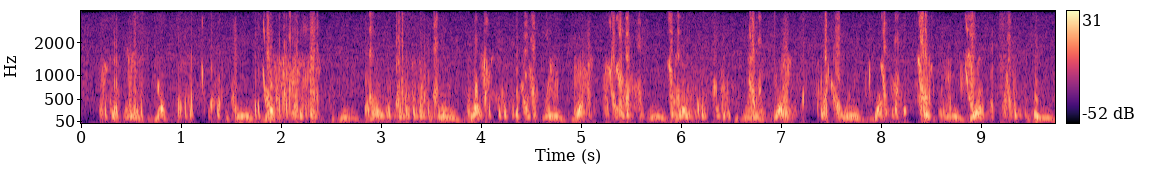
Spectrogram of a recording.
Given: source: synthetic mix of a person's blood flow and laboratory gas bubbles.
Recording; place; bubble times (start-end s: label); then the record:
Doppler ultrasound of blood flow; precordium
0.18-0.40 s: bubbles
0.44-0.62 s: bubbles
0.72-0.84 s: bubbles
0.93-1.15 s: bubbles
1.18-1.42 s: bubbles
1.49-1.58 s: bubbles
1.71-2.40 s: bubbles
2.81-3.70 s: bubbles
3.84-4.56 s: bubbles
4.63-4.78 s: bubbles
4.92-5.12 s: bubbles
5.21-5.64 s: bubbles
5.85-6.50 s: bubbles
6.64-6.84 s: bubbles
6.93-7.25 s: bubbles
7.33-7.70 s: bubbles
7.80-7.92 s: bubbles
7.98-8.28 s: bubbles
8.33-8.54 s: bubbles
8.56-8.71 s: bubbles
8.78-9.04 s: bubbles
9.08-9.13 s: bubbles
9.18-9.61 s: bubbles
From the record:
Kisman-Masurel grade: 332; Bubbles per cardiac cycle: rolling drumbeat, 9 or more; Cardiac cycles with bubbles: 50 to 99%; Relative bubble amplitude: moderate (0.250 to 0.450); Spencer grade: 3 (all of the cardiac periods contain showers or single bubble signals, but not dominating or overriding the cardiac motion signals); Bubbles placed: anywhere in the cardiac cycle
